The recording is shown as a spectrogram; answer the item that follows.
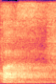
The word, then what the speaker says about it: face: Dernier mot, en face. Face, la deux syllabes. La première c'est fa, deuxième se. Donc le C se trouve devant le E et il se prononce se.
